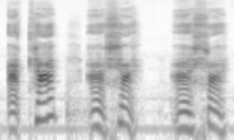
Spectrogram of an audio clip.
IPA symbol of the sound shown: ʁ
